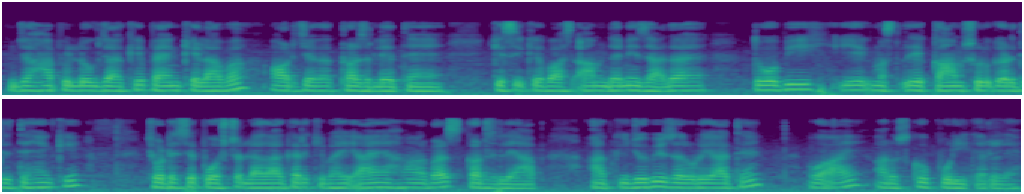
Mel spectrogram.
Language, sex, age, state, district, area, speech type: Urdu, male, 18-30, Delhi, North West Delhi, urban, spontaneous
